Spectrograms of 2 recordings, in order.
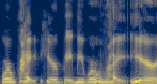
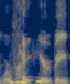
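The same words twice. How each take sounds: First: High, slow soothing mom voice; mother reassuring. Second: Softer, matter-of-fact mom voice; speaker's own mom saying it, softer and plainer; my mom's version. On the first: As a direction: comfort a scared child you can't see. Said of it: "Mom's like". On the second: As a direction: say it lightly, like a real mom would. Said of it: "Mommy's just like, or my mom is just like". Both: Retold or imitated.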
